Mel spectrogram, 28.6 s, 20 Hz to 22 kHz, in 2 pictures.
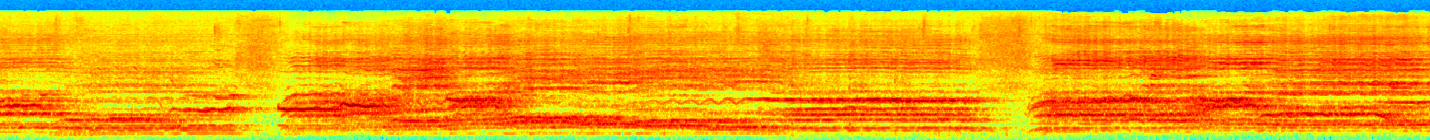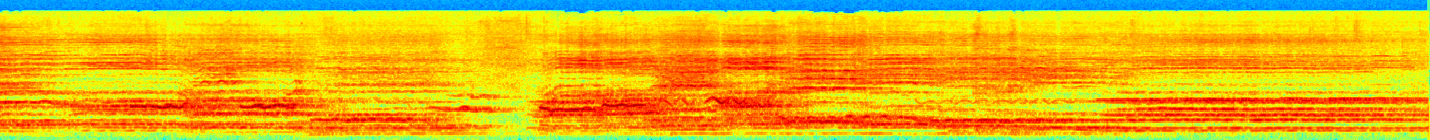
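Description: Senior women's choir singing unaccompanied in several parts, holding chords in long phrases with short breaths about 3, 10 and 20 seconds in. The singing stops at the very end as the song finishes.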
